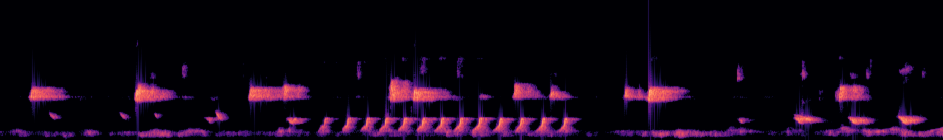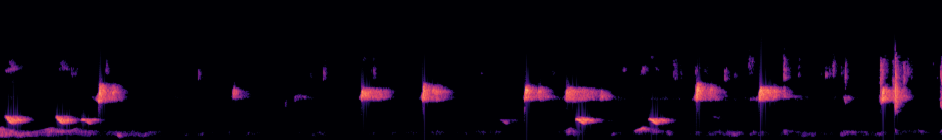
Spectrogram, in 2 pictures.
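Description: Small birds calling: a steady string of high, thin chirps, with a fast trill of about a dozen notes two to four seconds in and a short run of lower chirps around six to eight seconds.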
